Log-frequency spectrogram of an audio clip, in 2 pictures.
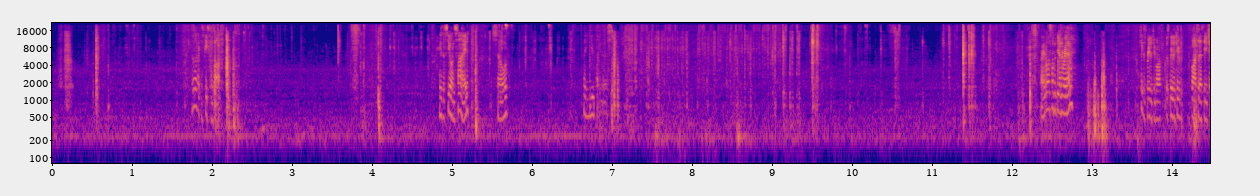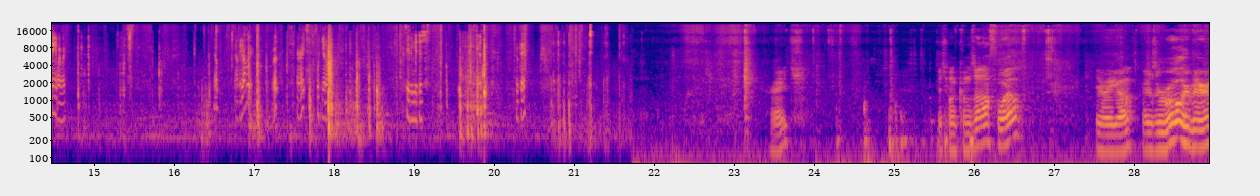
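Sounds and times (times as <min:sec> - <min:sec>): metal engine parts clinking and scraping: 0:20.8 - 0:28.9.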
